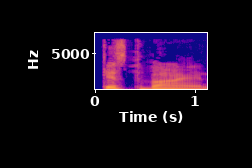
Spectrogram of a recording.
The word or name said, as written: kistvaen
